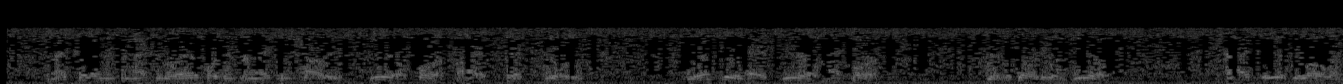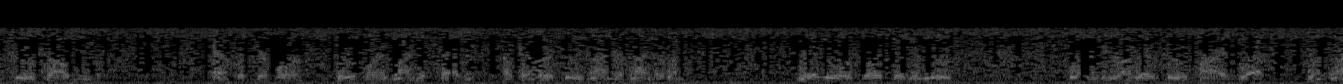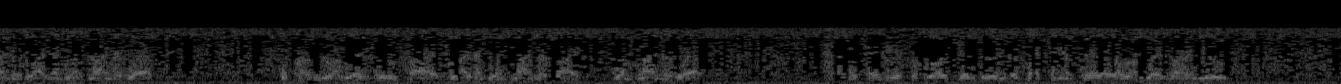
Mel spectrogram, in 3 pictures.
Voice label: ATIS, USA; las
